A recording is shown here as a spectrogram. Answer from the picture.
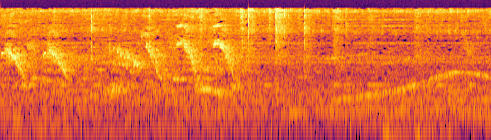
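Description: A bird calling in a quick run of about six descending chirps, followed by a separate long tone that slowly rises in pitch and begins to fall near the end.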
